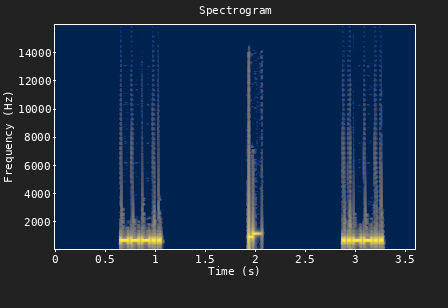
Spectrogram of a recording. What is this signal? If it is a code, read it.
Morse code, heard as a keyed tone, about 44 wpm, 700 Hz. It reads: 8 ?
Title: Single Character (Letter:Number:Punctuation:Prosign) Alt 45wpm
